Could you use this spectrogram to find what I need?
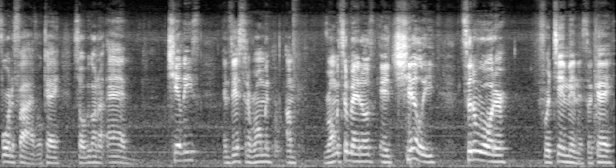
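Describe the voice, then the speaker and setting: The speaker leaves long, frequent pauses. Pitch variation is ordinary. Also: man. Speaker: home cook. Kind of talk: cooking tutorial. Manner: fast; casual, filler-heavy.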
